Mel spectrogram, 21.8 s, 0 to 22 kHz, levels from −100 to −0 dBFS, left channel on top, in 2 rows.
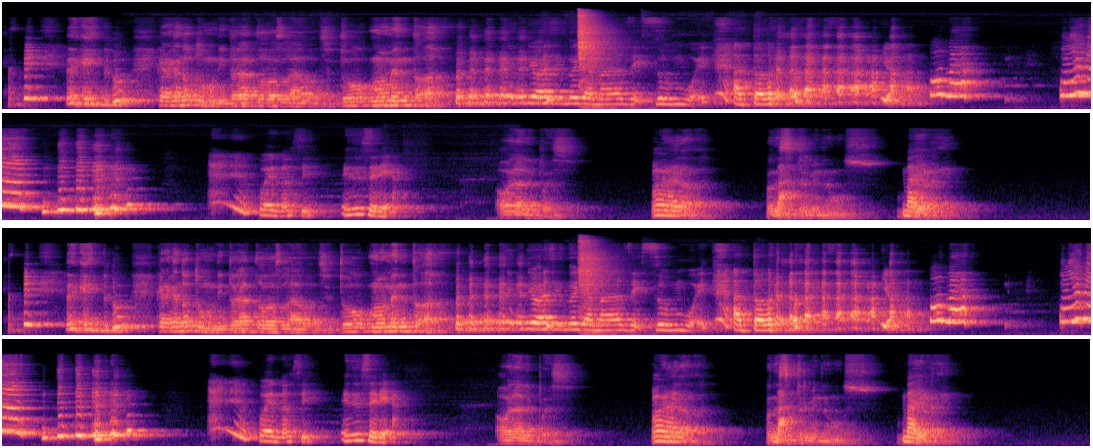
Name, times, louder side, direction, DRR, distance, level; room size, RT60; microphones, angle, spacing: voice 1, 0.2-5.3 7.7-8.1 8.5-8.8 10.6-11.9 15.8-16.5 17.4-17.9 18.5-19.6 19.8-20.3, equal, 65° right, 0 dB, 3.7 m, -22 dB
sound 1, 1.2-16.1, left 5 dB, 50° left, 5.5 m, -43 dB
voice 2, 5.2-8.0 8.8-9.0 9.3-9.7 11.8-12.1 13.0-14.0 14.3-14.9 17.4-17.8 18.6-18.8 19.9-20.2, right 2 dB, 30° right, 7 dB, 0.6 m, -19 dB
19.5 x 7.4 x 3.8 m, 0.71 s
head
